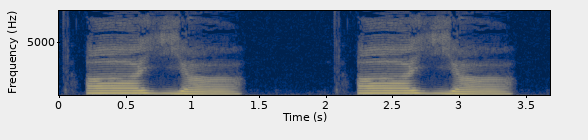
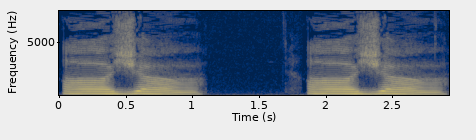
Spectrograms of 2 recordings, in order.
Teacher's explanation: Phonetically there’s a continuum between the non-sibilant palatal place of articulation, aja, aja, and the further forward positions, alveolo-palatal and postalveolar like English ʒ as in measure, aʒa, aʒa, from which a narrow jet of air can be fired at the back of the teeth.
